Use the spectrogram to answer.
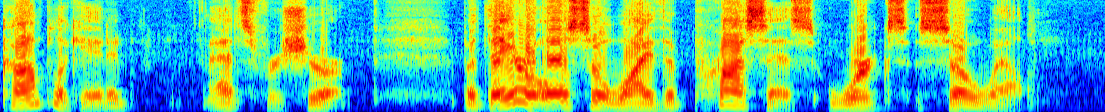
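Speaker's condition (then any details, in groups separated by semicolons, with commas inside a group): No condition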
